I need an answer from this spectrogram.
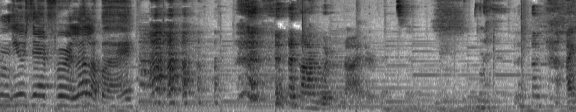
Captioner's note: laughing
